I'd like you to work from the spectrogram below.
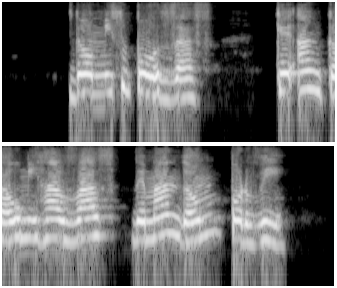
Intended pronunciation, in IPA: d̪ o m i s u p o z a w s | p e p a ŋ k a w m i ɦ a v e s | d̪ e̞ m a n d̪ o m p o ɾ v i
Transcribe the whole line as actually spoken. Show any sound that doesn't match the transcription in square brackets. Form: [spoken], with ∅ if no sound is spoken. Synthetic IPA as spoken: d̪ o m i s u p o z a [∅] s | [k] e [ʔ] a ŋ k a w m i ɦ a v [a] s | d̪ e̞ m a n d̪ o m p o ɾ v i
